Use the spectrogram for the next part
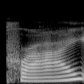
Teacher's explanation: There's an invisible Y here because when you say pry, your tongue goes very high.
